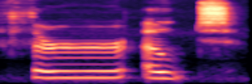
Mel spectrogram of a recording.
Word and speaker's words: throat: When you see OA in a word, more than likely it's a long O, silent A. I also see there's no other vowels, so this is just a 1-syllable word. There is a digraph TH there, and this is the word throat.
